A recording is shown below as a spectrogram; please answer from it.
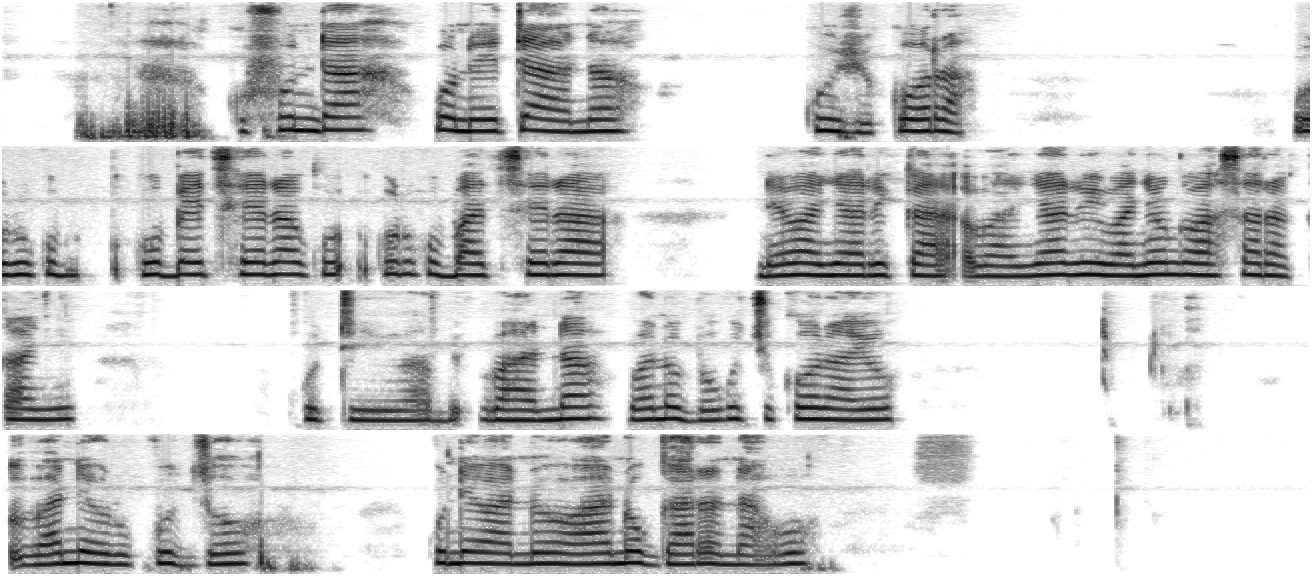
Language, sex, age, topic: Ndau, female, 25-35, education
